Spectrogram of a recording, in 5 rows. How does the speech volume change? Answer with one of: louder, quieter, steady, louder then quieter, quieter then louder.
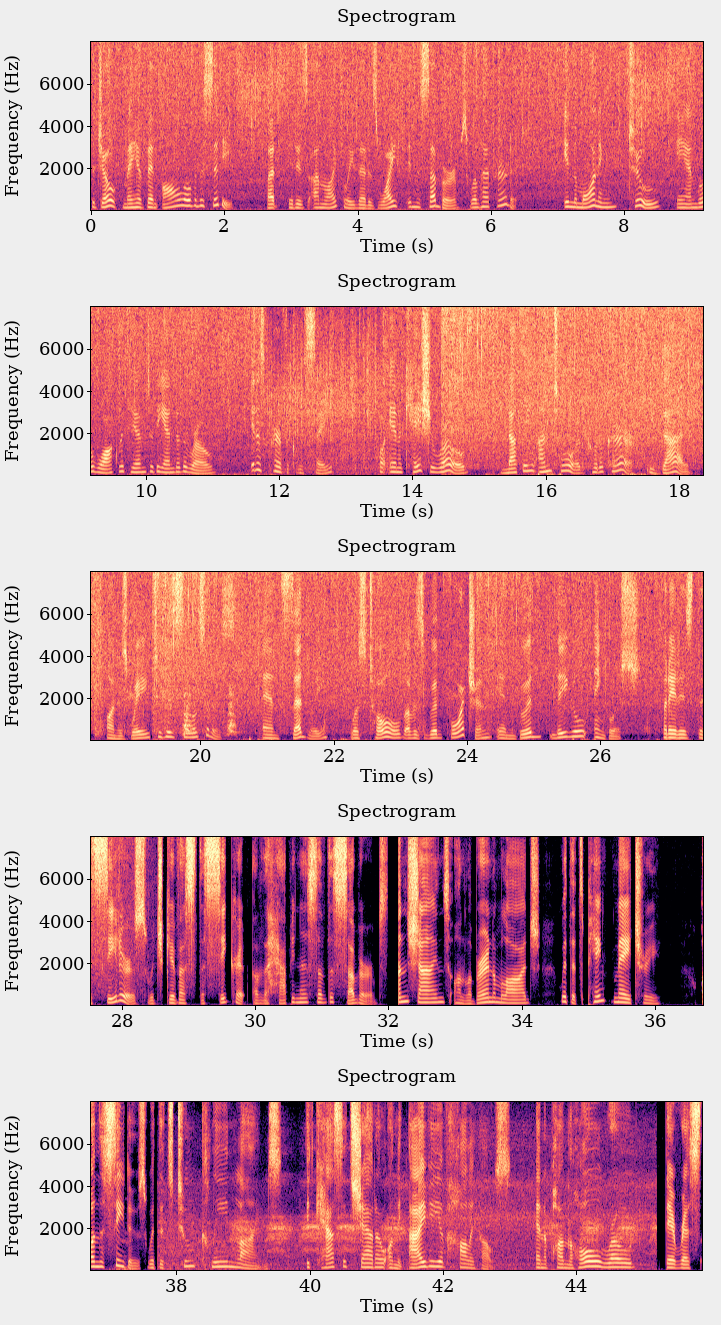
steady.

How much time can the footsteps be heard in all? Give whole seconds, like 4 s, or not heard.
not heard.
